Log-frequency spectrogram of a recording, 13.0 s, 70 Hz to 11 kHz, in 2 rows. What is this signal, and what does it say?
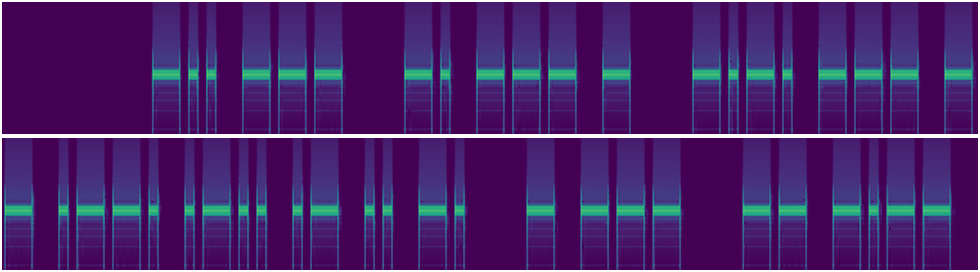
Morse code, heard as a keyed tone, about 20 wpm, 700 Hz. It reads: DO NOT COMPLAIN TO MY
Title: Sentences from Top 1300 Words 20wpm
